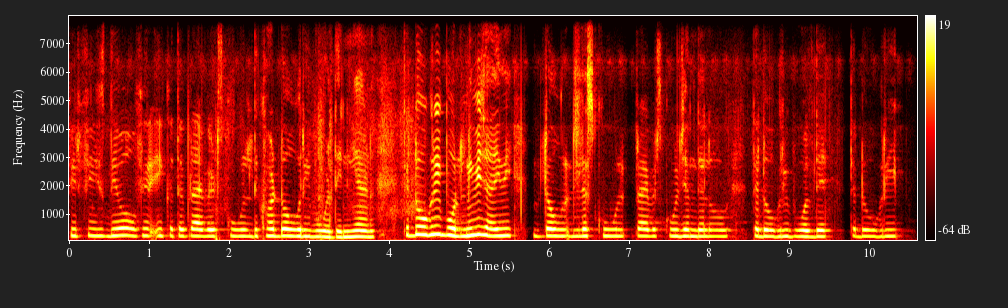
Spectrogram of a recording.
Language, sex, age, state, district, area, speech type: Dogri, female, 30-45, Jammu and Kashmir, Samba, rural, spontaneous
